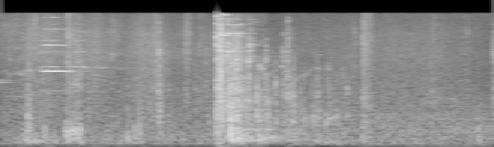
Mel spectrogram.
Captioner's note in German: Lautes Scheppern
